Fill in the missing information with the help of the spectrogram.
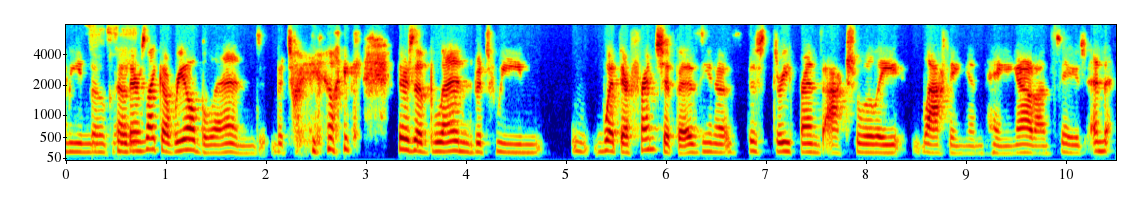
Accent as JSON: {"language": "English", "region": "Texas", "country": "United States", "tie": "born or raised there", "said": "I had horses growing up. I grew up in Texas. So it was a lot of like outdoorsy things."}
